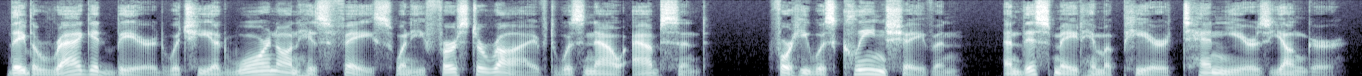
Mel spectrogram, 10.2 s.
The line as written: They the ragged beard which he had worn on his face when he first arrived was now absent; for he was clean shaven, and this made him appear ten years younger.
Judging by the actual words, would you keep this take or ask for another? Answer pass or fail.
pass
